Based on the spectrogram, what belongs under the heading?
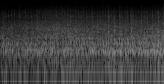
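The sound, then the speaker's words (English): A loud, continuous buzzing drone with a rough, rattling texture, like a diesel engine made of swarming insects, holding steady throughout with no voices. “A buzzing noise. Like a diesel engine made of bugs.”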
